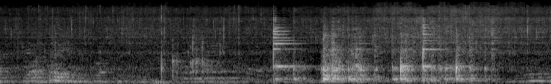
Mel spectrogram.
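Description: Onions with turmeric sauté in a pan, frying sizzle under clattering stirs that grow louder and busier halfway through, with no voices.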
